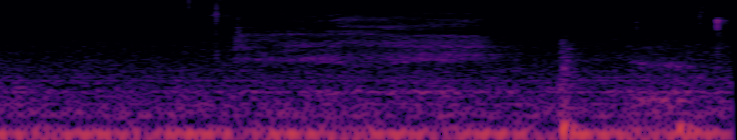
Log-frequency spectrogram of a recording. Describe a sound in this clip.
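A man yawns loudly near a microphone.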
